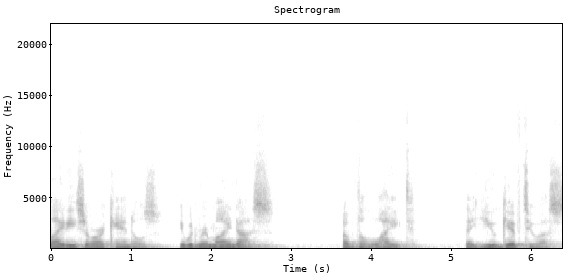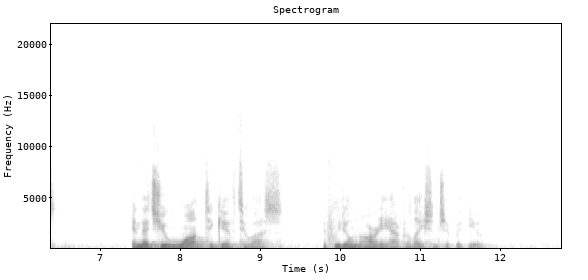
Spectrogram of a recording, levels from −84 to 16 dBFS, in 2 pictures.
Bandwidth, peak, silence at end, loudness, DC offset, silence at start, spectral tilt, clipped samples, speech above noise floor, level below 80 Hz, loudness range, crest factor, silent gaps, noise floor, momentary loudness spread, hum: 15 kHz; -24 dBFS; 1 s; -43 LUFS; under 0.1%; 0 s; -7 dB/octave; under 0.1%; 36 dB; -68 dBFS; 6 LU; 20 dB; none; -78 dBFS; 17 LU; none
